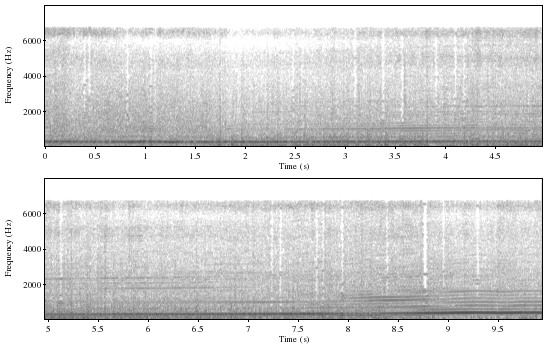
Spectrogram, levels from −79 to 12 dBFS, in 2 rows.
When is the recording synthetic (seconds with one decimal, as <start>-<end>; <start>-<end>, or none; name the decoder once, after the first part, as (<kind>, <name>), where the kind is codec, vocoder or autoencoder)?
none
